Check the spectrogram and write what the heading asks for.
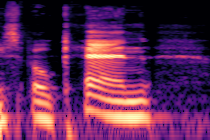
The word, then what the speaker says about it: Spokane: This is another Spokane Seattle spoke, pardon me, Spokane. I always mispronounced this one.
